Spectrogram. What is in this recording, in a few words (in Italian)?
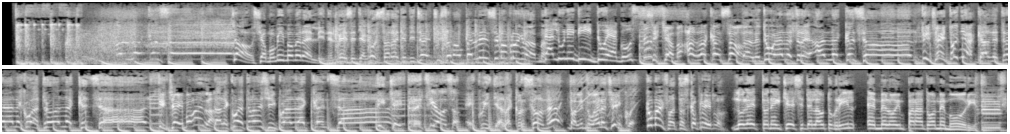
alla consolle spot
